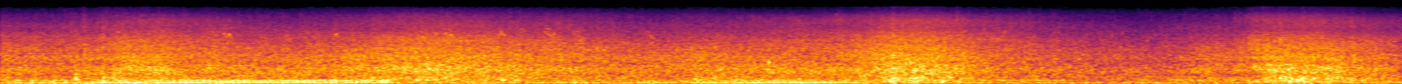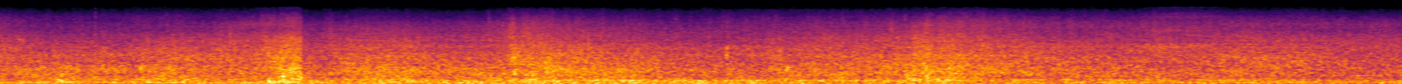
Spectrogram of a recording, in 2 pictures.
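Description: Sea water washing and splashing around a small sailing boat under way, with wind buffeting the microphone. The water noise surges louder several times, and a single sharp knock sounds about two-thirds of the way through.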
